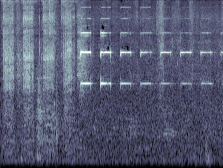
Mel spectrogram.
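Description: Restaurant guest pager on a wooden table going off to signal that a food order is ready. It gives an evenly pulsing buzz, then from about a second and a half in a short, high-pitched beep repeats about two and a half times a second.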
